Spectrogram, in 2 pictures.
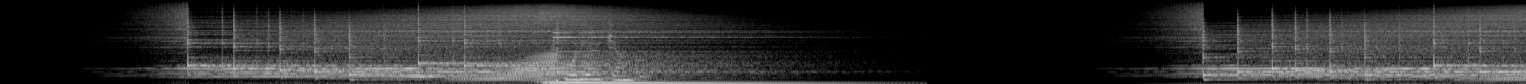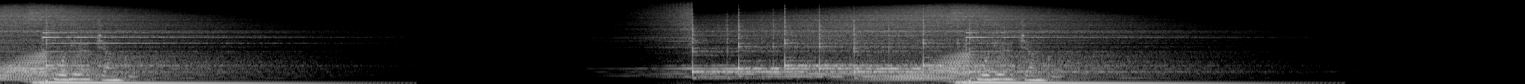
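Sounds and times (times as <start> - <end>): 
tech logo jingle: 1.9 - 8.7, 12.1 - 18.8, 22.4 - 28.1.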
